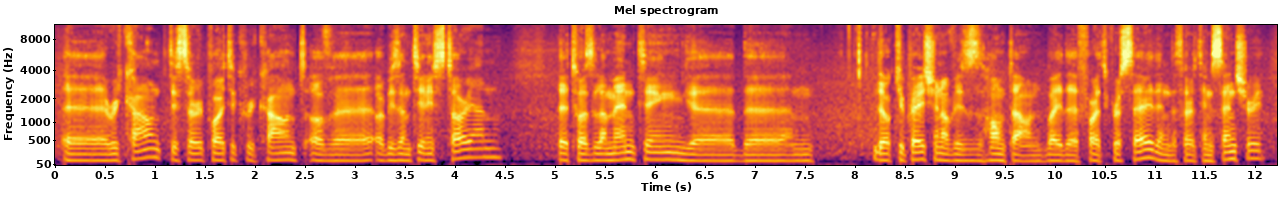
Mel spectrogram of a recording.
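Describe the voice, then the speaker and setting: A man's voice: lowish voice, normal speed. A man in his thirties with an Israeli accent, an artist thoughtfully explaining his work in an interview, often searching for words. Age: 30s. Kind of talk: reflective explanation of own artwork. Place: busy art fair. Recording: clear urban background noise at fair.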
